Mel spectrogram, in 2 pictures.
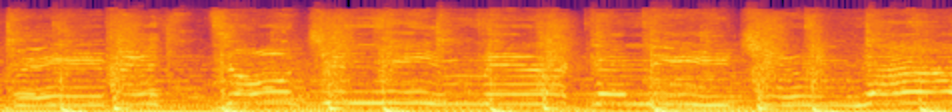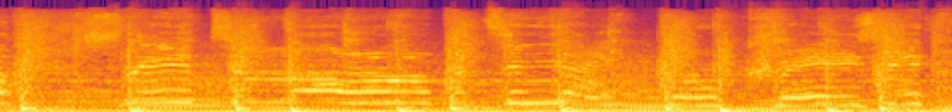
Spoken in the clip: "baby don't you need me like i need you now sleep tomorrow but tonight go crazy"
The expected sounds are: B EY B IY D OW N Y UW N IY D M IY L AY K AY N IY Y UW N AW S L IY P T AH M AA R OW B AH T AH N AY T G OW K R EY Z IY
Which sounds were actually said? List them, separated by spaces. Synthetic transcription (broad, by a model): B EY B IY D OW N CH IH N IY D M IY L AY K AY N IY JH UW N AW S L IY P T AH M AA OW B AH T AH N AY T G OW K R EY Z IY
